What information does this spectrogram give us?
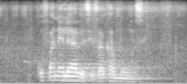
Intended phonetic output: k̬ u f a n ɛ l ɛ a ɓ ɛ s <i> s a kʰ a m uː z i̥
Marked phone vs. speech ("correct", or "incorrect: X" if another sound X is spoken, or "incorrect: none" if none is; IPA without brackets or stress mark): correct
